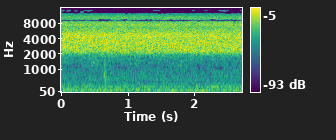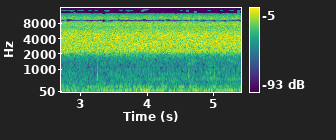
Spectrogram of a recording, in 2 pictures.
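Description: Many bees buzzing around a flowering tree, a faint low hum of wings, under a loud, steady high-pitched hiss.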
